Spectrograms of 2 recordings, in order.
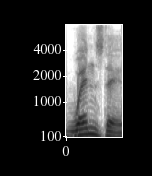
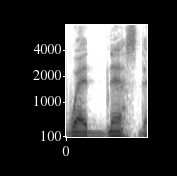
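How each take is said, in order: First: Said in the usual way. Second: Wednesday as written, "WED-NES-day", with the d sounded; spelling pronunciation. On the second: Shown as a demonstration. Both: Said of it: "is also spelled Wednesday".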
